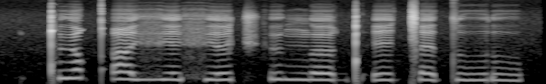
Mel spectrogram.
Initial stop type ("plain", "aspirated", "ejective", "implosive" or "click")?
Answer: click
